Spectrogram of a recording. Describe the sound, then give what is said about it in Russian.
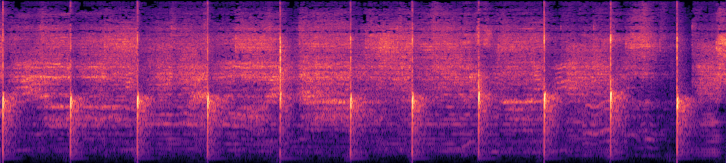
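Hands clap in a steady, even beat in time with the rhythm of a song, about ten sharp claps spaced under a second apart, standing out clearly over a quieter background of music. “Хорошо, сейчас мы научились хлопать в ритм песни.”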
